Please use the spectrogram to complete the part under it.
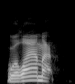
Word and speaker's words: Willamette: Willamette, damn it, as I've been told many times.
